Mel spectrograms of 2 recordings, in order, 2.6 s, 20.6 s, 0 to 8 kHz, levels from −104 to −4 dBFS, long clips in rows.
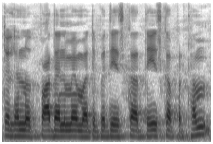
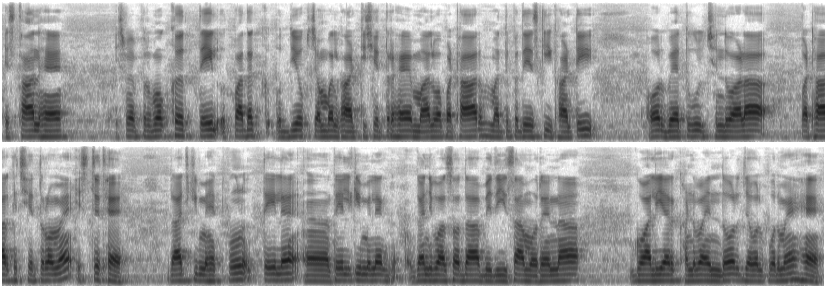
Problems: none marked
